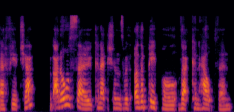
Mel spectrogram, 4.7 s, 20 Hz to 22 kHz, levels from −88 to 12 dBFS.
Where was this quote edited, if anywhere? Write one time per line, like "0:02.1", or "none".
0:01.0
